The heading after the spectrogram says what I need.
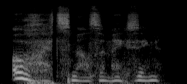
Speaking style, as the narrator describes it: Mahini murmured

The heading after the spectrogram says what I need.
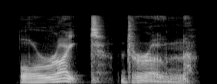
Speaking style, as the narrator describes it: Hauser said through clenched teeth

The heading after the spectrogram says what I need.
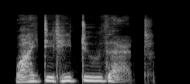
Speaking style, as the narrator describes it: Key asked quietly

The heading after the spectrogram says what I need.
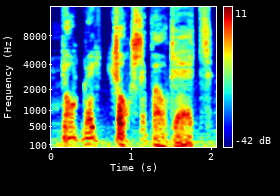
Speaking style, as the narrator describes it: hissed Gollum

